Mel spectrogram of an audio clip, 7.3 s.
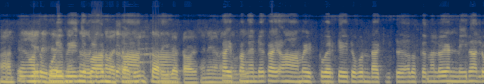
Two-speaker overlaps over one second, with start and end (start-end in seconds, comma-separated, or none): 0.7-2.6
